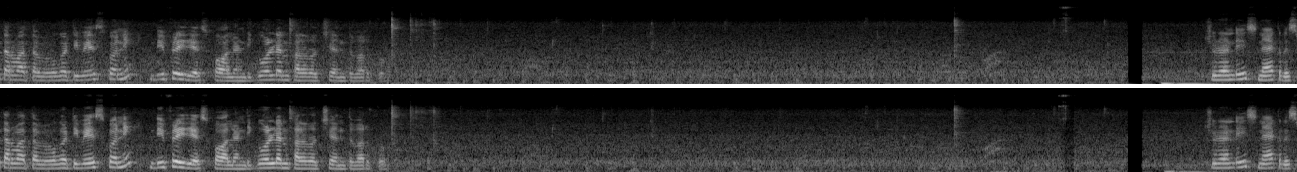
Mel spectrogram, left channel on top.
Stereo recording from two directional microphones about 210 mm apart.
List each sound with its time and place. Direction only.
0.0 s speech: 30° right (ahead or behind)
0.7 s a woman's voice: 40° right (ahead or behind)
12.1 s a woman's voice: 10° left (ahead or behind)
